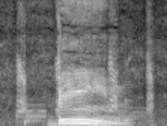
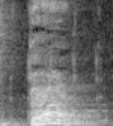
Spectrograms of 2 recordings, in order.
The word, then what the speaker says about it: been: Which means this word is, It'd be teen. which means this word is, Bean. no, it's been.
